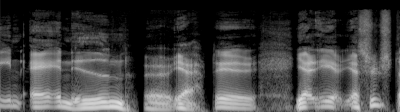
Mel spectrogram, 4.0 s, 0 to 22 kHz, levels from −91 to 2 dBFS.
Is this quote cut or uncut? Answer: cut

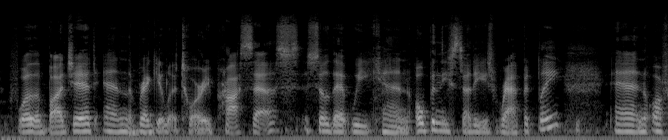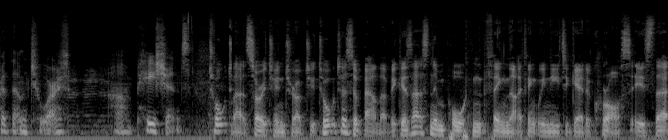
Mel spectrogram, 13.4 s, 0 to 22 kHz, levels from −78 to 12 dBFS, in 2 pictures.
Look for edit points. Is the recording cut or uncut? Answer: cut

